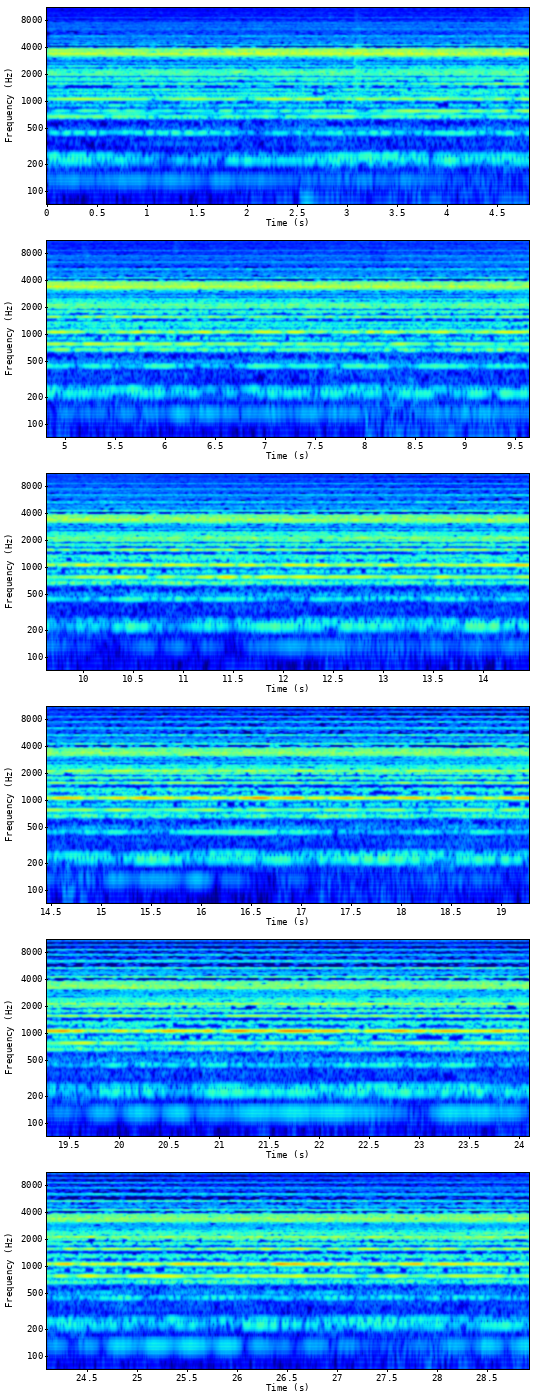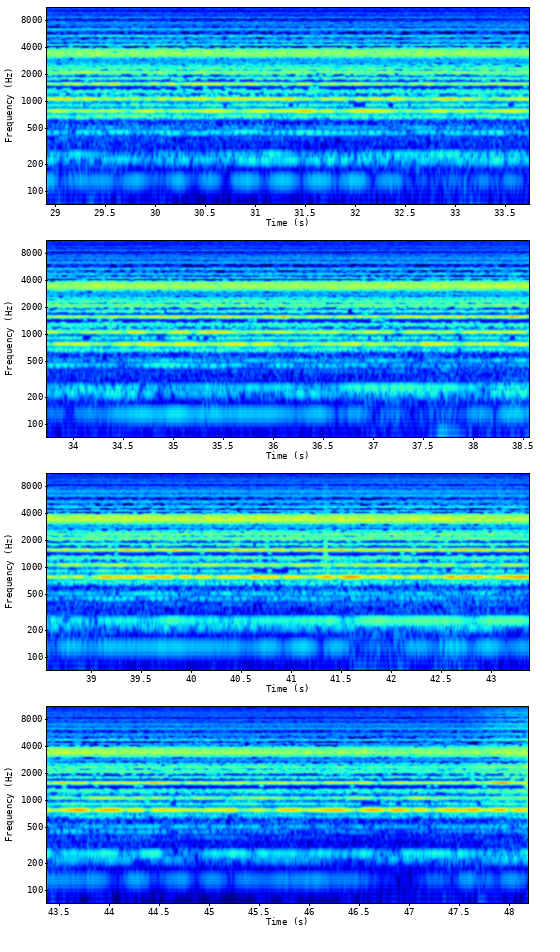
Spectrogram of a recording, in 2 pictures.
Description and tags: harmonizing fire alarms
Somebody set off the fire alarm, and, as I was running down the stairs, I heard something beautiful.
